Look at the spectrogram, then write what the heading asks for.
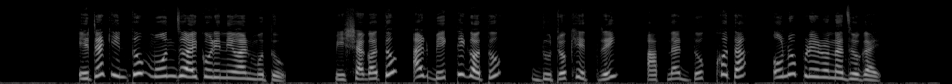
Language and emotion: Bengali, happy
